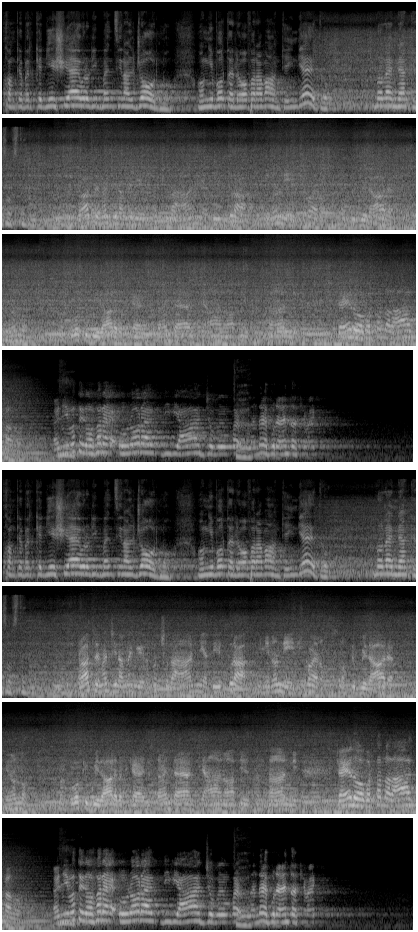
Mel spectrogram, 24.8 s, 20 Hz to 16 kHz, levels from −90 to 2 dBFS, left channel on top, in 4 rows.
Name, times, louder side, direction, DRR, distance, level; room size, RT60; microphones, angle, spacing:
voice 1, 0.0-4.9 5.5-7.3 10.7-10.8 12.4-12.6 19.4-19.7 22.1-22.4, equal, 5° left, 11 dB, 0.8 m, -35 dB
sound 1, 4.6-19.1, left 3 dB, 70° left, 2.3 m, -41 dB
sound 2, 6.6-19.5, left 1 dB, 50° left, 5.4 m, -35 dB
voice 2, 7.3-12.1 12.5-12.8 13.3-18.9 19.4-23.3, right 4 dB, 35° right, 13 dB, 0.5 m, -31 dB
27.0 x 17.0 x 6.4 m, 2.5 s
head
